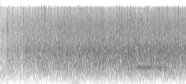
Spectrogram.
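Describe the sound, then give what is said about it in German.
Studio audience applause at a televised quiz show: a dense, steady wash of clapping that holds at an even loudness for about two seconds, with no voices rising above it. “Bitte Applaus für Herrn Surbier.”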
